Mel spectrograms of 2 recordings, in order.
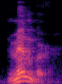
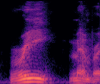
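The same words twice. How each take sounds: First: "Member" as one set-apart word, stress on MEM; MEMBER without RE. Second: "remember" with RE drawn out and set apart; RE split off. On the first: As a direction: land firmly on MEM in "Member", no RE before it. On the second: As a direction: break "remember" after a slow, separate RE. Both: Shown as a demonstration. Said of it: "not remember".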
